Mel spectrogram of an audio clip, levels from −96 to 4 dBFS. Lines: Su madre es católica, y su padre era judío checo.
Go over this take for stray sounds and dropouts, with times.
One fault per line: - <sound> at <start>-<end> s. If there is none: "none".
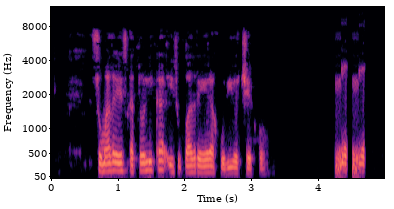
- laugh at 4.3-4.7 s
